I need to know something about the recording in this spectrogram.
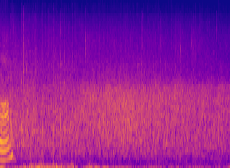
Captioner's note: applause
